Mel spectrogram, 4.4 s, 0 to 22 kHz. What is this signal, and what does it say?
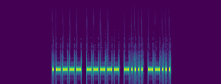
Morse code, heard as a keyed tone, about 34 wpm, 700 Hz. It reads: 1067
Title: Numbers - 4-Digit 35wpm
